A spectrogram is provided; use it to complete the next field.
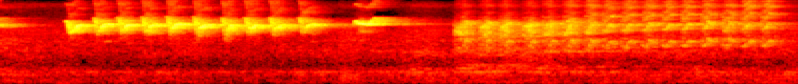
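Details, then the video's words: Wambi mini singing, recorded to lure and train other songbirds: a rapid, sharp, trilling run of high notes, a short pause, then a buzzy chattering stretch. "wambi mini burung pancingan sekaligus masteran buat tledekan anda"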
